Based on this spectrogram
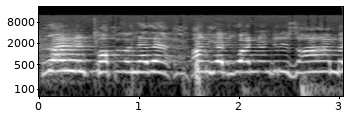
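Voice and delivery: normal talking voice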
